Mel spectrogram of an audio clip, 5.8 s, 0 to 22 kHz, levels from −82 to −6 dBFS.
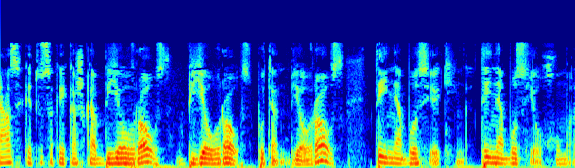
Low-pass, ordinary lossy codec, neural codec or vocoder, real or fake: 19.8 kHz; AAC, 24 kbps; none; real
